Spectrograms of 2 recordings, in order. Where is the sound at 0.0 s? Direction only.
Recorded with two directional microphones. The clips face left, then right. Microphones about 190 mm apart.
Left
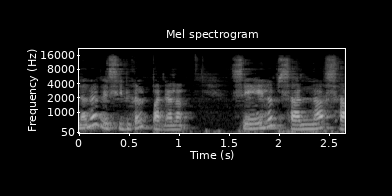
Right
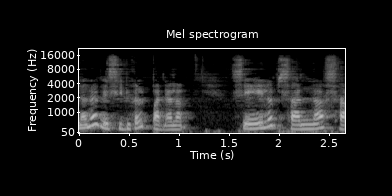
40° right (ahead or behind).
